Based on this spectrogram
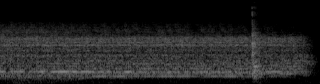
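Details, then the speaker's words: Model railway Cobalt point motor on baseboard, temporarily wired to home-built box-file mimic panel; steady small-motor whir about 2.5 s, then firm click as it completes its arc, throwing normally. "And then solidly clicks across as the point motor moves all the way through its arc."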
